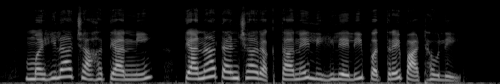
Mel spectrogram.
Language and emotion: Marathi, neutral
